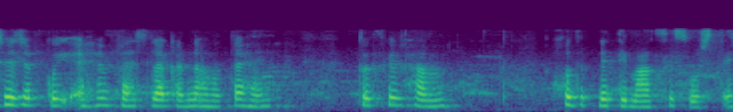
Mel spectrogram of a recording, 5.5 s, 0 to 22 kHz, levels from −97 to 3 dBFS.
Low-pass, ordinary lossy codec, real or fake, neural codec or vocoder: 7.2 kHz; Opus, 32 kbps; fake; vocoder, 22.05 kHz, 80 mel bands, Vocos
